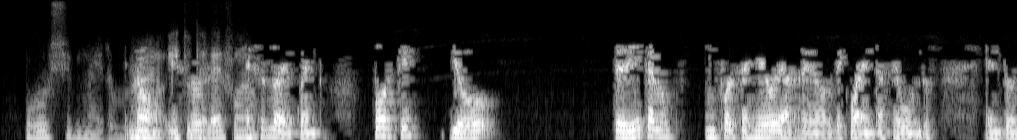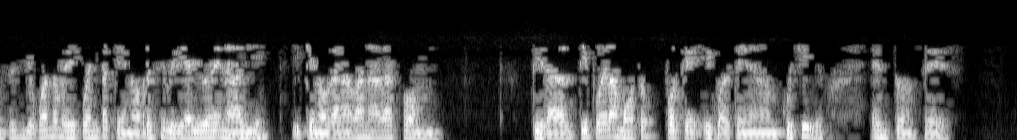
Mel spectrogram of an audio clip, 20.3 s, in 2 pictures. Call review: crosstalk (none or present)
present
